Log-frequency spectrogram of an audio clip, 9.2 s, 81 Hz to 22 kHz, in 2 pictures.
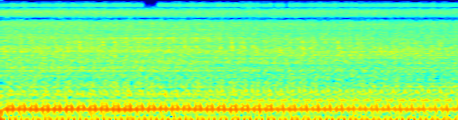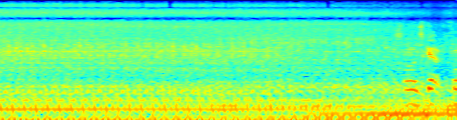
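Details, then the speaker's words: Fuel-injected squarebody Chevy V8 plow truck started for the first time in decades, cold. Deep steady idle with no misses; good oil pressure, alternator charging, almost 20 in vacuum at idle. Cold piston slap expected to fade when warm. Normal idle. "got great oil pressure alternators of charging not much fuel almost 20 lb of or 20 in of vacuum at idle nice"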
